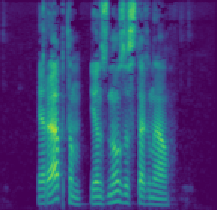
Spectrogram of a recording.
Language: Belarusian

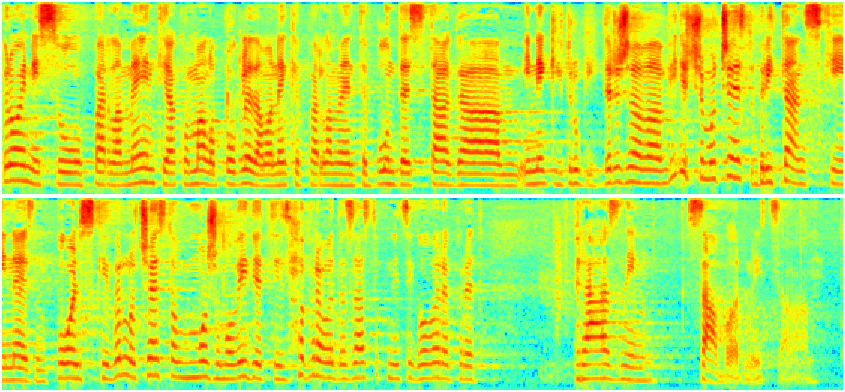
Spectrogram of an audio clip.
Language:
Croatian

